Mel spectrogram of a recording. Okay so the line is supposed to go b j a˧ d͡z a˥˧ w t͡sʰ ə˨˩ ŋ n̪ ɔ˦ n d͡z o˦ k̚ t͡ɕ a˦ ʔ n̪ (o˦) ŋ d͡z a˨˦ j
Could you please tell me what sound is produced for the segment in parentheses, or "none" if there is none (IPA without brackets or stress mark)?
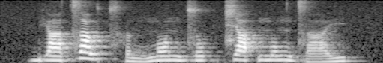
o˦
